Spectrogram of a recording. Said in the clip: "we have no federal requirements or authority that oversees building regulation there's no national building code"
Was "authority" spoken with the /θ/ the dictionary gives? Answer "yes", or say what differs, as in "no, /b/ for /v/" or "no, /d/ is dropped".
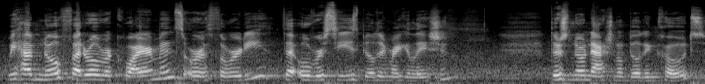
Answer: yes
